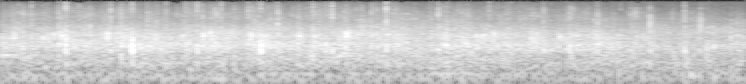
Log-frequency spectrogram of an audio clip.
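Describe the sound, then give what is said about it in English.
An audience claps for the Lord in a dense, continuous patter of many hands, holding a steady, fairly loud level for several seconds with no voices standing out. “Clap for the Lord.”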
